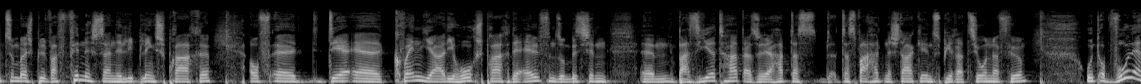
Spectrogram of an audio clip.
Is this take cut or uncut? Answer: uncut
